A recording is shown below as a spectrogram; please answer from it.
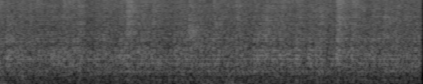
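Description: Steady background noise between spoken phrases, with no distinct event.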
